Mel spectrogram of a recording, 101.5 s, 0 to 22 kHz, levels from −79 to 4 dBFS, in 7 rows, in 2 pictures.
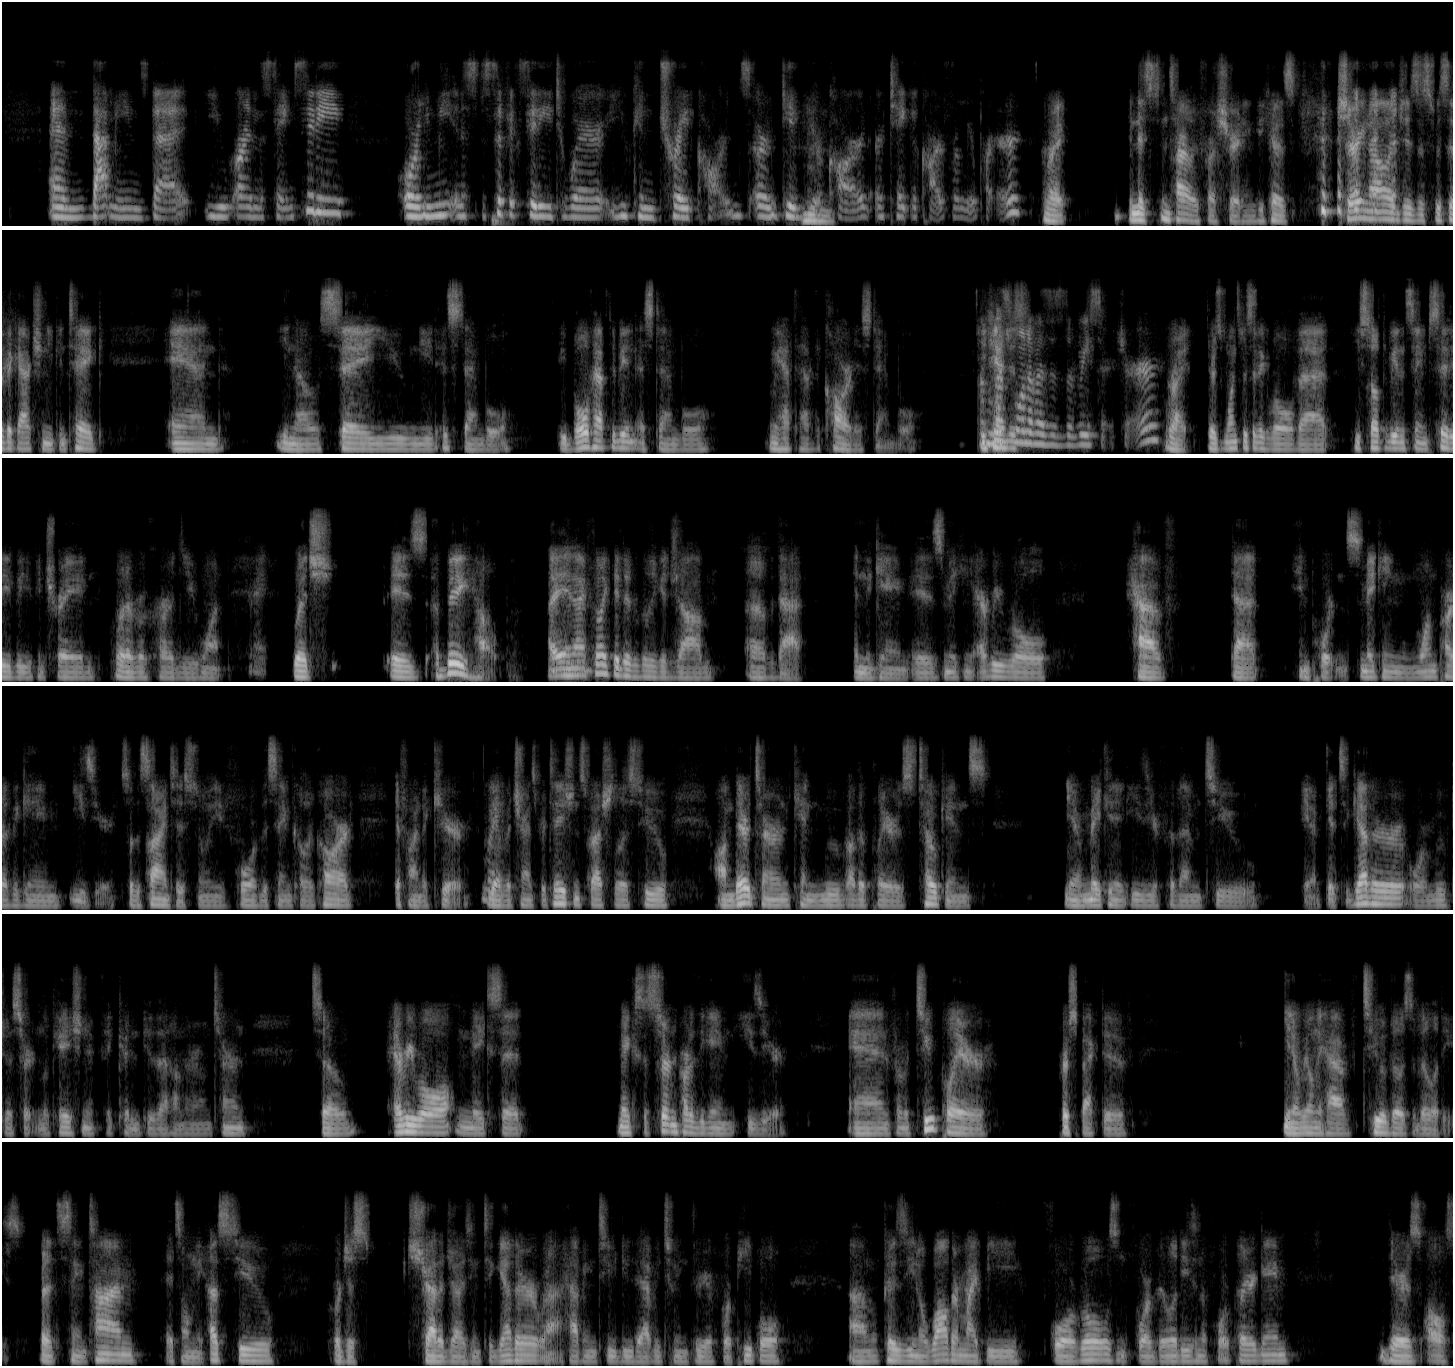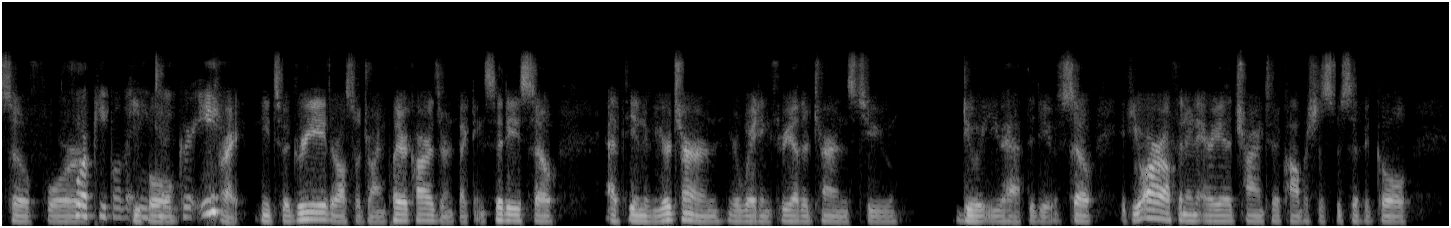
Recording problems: garbled, watery; slightly; nothing above 7.5 kHz
uneven, jittery; strongly; from 10 s to 1:37

